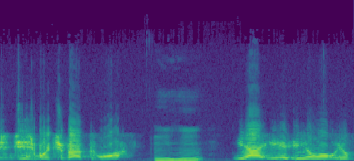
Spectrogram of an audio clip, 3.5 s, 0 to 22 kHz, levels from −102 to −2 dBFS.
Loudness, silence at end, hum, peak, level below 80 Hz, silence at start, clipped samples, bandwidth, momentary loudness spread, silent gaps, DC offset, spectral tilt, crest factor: -23 LUFS; 0 s; none; -6 dBFS; -84 dBFS; 0 s; under 0.1%; 15 kHz; 12 LU; none; under 0.1%; -4 dB/octave; 18 dB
